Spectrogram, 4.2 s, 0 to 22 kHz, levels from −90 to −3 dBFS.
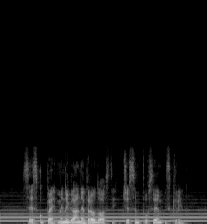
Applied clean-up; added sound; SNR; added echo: none; Brass instrument; 9 dB; none.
